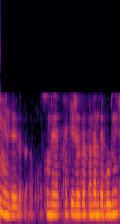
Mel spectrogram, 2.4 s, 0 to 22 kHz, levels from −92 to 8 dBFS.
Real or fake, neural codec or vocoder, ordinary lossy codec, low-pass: fake; codec, 16 kHz, 4 kbps, FreqCodec, larger model; AAC, 16 kbps; 7.2 kHz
